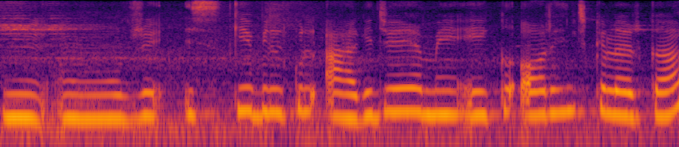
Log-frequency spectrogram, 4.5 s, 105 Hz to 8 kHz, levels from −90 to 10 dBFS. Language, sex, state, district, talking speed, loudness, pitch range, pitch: Hindi, female, Uttar Pradesh, Gorakhpur, 145 wpm, -20 LUFS, 250-290 Hz, 270 Hz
